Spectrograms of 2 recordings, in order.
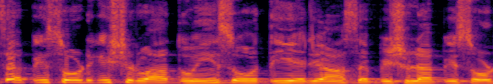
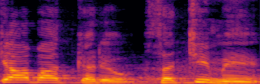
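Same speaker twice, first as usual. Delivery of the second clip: ordinary delivery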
